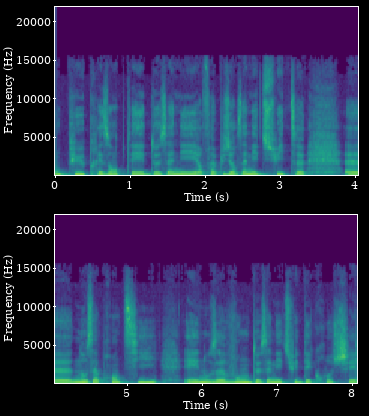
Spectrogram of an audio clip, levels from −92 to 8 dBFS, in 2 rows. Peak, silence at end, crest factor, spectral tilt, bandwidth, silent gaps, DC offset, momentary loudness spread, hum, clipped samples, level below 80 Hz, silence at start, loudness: -8 dBFS; 0 s; 14 dB; -5.5 dB/octave; 15.5 kHz; none; under 0.1%; 6 LU; none; under 0.1%; -62 dBFS; 0 s; -21 LUFS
